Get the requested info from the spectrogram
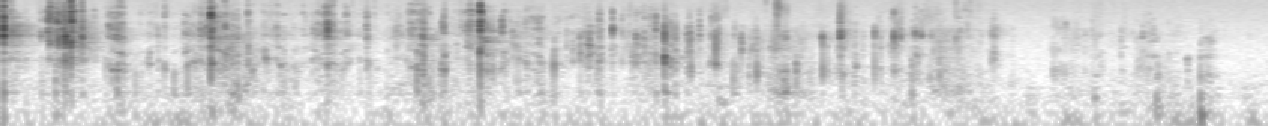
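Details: A German Shepherd chomps through vegetables and fruits. Bright, crisp bites repeat roughly every half second at first, then thin into quieter, sparser chewing toward the end.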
